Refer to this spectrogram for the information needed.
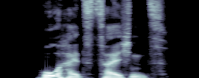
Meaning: genitive of Hoheitszeichen
- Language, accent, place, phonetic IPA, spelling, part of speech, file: German, Germany, Berlin, [ˈhoːhaɪ̯t͡sˌt͡saɪ̯çn̩s], Hoheitszeichens, noun, De-Hoheitszeichens.ogg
